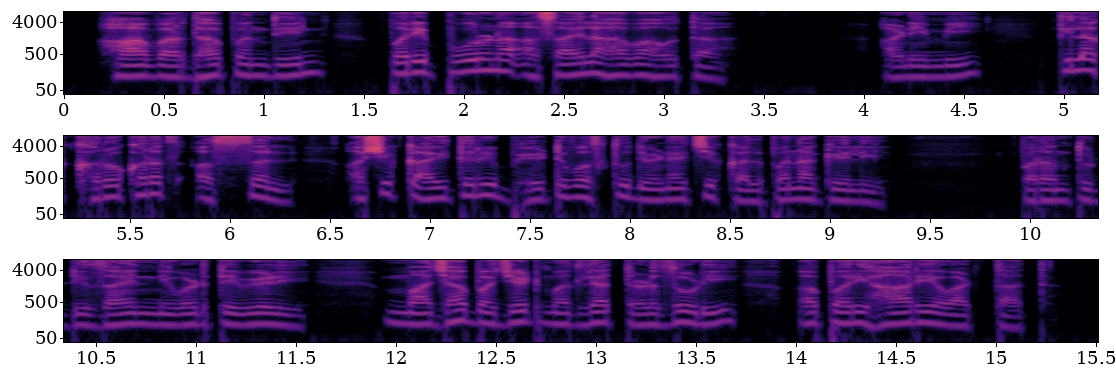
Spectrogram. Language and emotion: Marathi, sad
